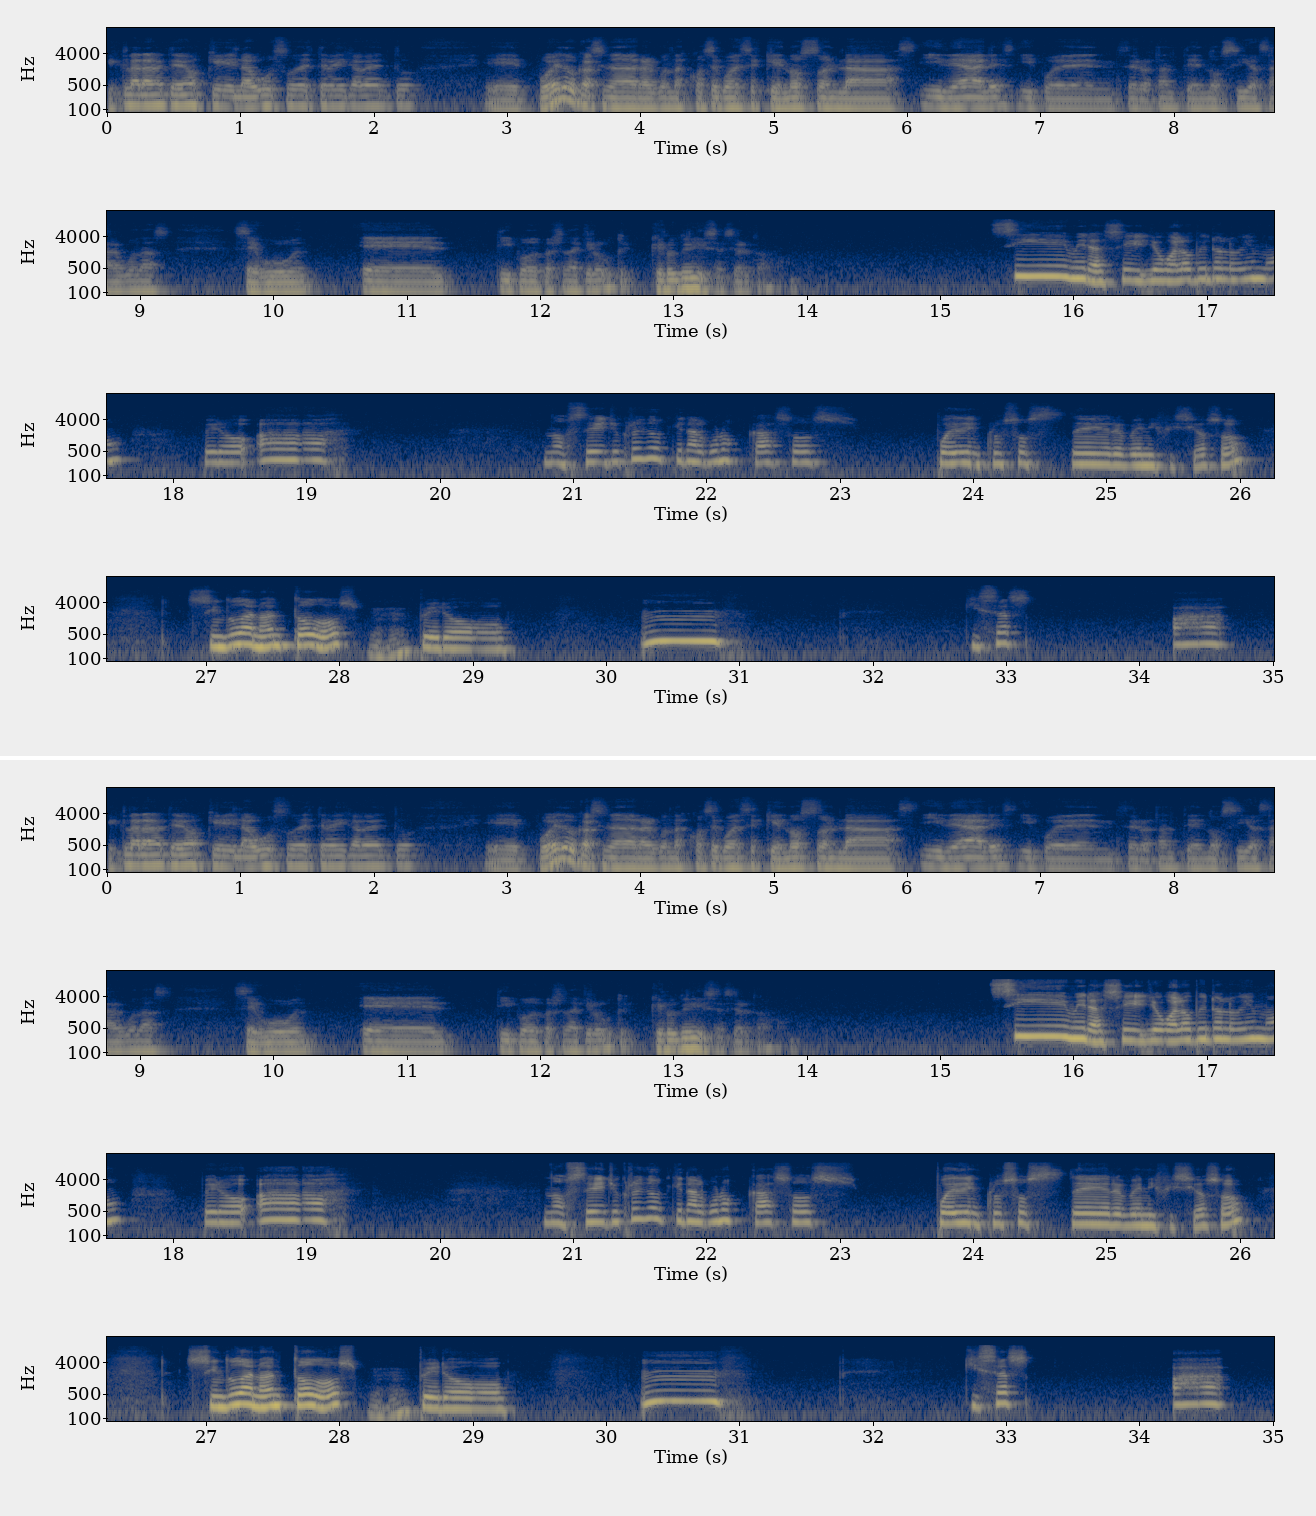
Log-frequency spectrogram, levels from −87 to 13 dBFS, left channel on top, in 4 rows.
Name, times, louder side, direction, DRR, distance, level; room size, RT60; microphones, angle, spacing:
voice 1, 0.0-2.3 2.8-9.2 9.7-10.3 10.6-11.3 11.7-13.8 28.2-28.5, equal, ahead, 1.3 m, -33 dB
voice 2, 15.4-17.6 18.2-19.3 20.8-23.0 23.7-26.0 26.9-28.1 28.6-29.3 30.3-31.0 32.7-33.2 34.2-34.6, right 2 dB, 85° right, 0.8 m, -24 dB
9.1 x 4.5 x 3.6 m
head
